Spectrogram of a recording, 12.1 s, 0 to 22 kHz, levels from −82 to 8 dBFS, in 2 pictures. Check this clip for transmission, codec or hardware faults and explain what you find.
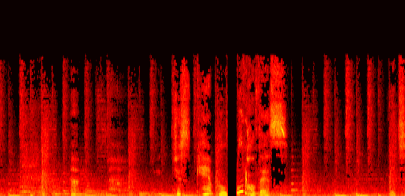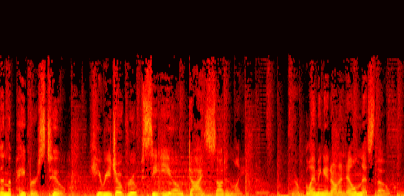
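Two related playback faults sit back to back near the 3.4-second mark.

Playback stall, 3.41 to 3.56 s: the player was likely starved of data or blocked, so output went silent for about 148 ms, cutting the sound off mid-flow.

Catch-up at higher speed, 3.56 to 3.71 s: the player resampled its backlog at double speed, so the sound briefly rushes and jumps up by about ten semitones before returning to normal.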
